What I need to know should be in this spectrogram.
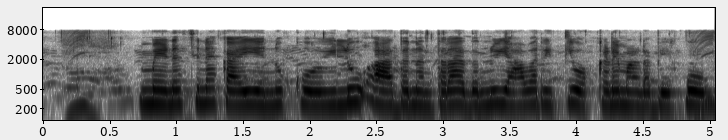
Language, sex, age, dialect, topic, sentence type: Kannada, female, 31-35, Mysore Kannada, agriculture, question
